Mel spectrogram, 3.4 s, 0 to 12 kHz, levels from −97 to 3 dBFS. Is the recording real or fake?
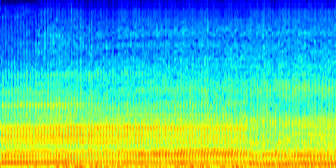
real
